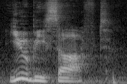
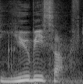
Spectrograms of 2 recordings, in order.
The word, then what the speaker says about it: Ubisoft: remember this now because their full name is ubiquitous software uh shortened it to you you ubiquitous okay software so it's Ubisoft it's Ubisoft yes people that say Ubisoft just we're pronouncing it wrong because nobody explained where the name originally came from I see and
